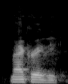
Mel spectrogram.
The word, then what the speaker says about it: McAreavy: Did I say it right, McAreavy? McAreavy.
